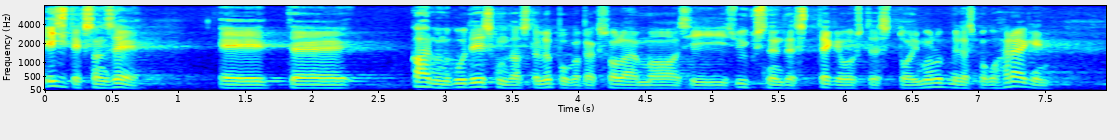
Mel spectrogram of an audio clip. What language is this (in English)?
Estonian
